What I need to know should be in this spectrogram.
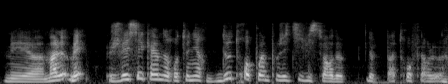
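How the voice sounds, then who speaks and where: Animated slangy man on a dull podcast. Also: on the high side, fast talker, slightly rough. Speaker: podcast co-host. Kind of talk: casual book review chat.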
